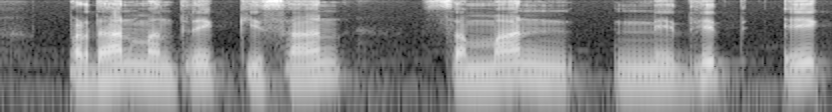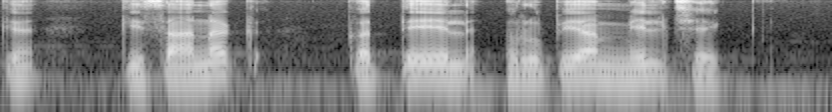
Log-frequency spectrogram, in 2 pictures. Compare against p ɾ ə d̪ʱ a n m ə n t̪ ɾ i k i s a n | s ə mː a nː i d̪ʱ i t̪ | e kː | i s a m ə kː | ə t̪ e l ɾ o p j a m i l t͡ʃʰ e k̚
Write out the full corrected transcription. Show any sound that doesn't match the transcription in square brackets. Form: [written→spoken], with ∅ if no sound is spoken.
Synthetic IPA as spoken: p ɾ ə d̪ʱ a n m ə n t̪ ɾ i k i s a n | s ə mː a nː i d̪ʱ i t̪ | e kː | i s a [m→n] ə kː | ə t̪ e l ɾ [o→u] p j a m i l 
